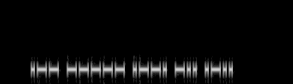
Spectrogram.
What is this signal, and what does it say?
Morse code, heard as a keyed tone, about 40 wpm, 700 Hz. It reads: W0PDL
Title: USA Call Signs - 5 Characters - Repeated 3x - 40wpm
